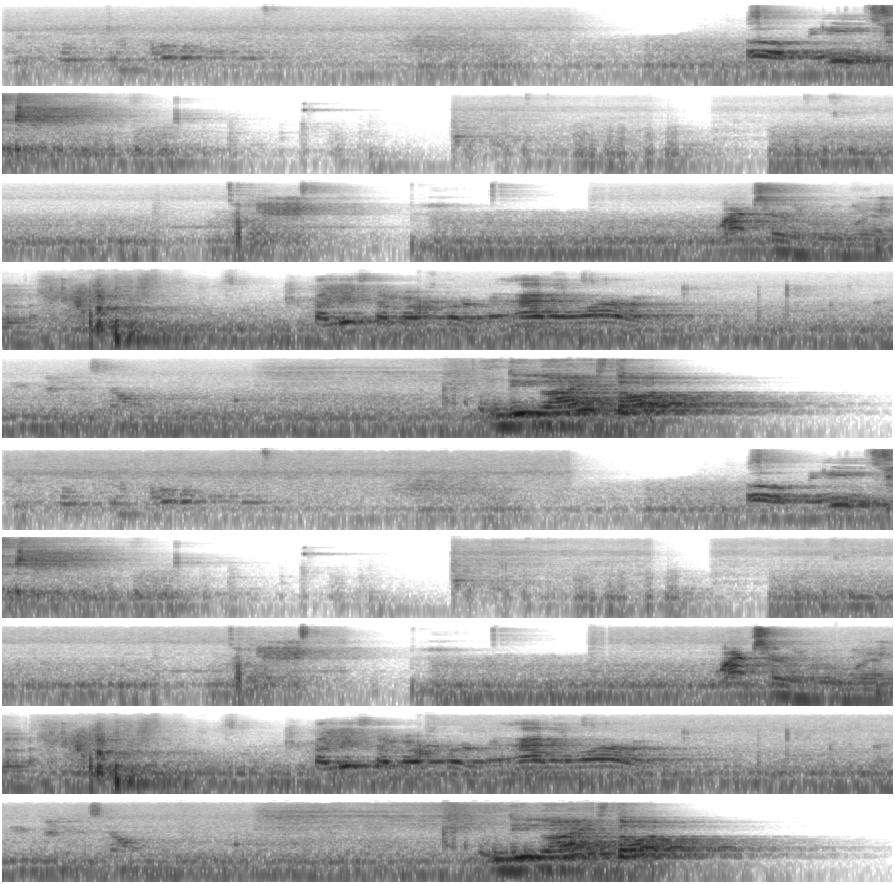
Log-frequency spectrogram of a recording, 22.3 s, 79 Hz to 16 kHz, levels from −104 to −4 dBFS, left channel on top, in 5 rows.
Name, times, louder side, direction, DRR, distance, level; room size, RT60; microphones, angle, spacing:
voice 1, 0.1-1.3 2.0-2.4 6.7-6.8 12.5-13.6 17.9-18.5 19.1-20.3, right 5 dB, 45° right, 8 dB, 0.6 m, -39 dB
voice 2, 3.7-4.4 5.2-5.3 8.4-9.1 10.1-10.5 11.1-12.3 13.3-20.3, equal, ahead, 6 dB, 0.7 m, -36 dB
voice 3, 4.4-4.9 20.2-21.1, equal, 30° left, -1 dB, 2.2 m, -25 dB
9.7 x 6.8 x 9.0 m, 1.1 s
head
